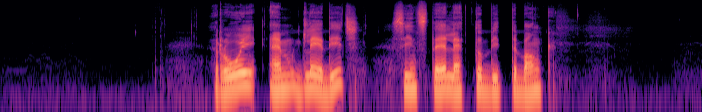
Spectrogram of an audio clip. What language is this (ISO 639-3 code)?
nor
